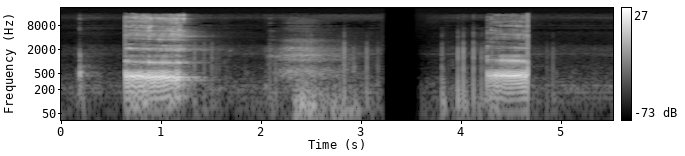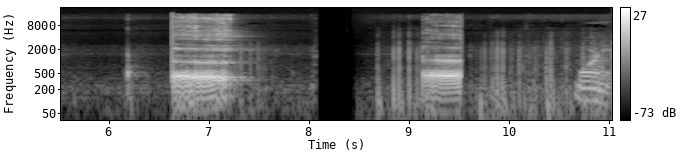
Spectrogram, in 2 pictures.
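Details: Burping, likely from a French bulldog, replayed: four loud, drawn-out burps with quieter gulping sounds between, repeated in a pattern.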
